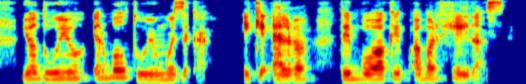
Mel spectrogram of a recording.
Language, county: Lithuanian, Kaunas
